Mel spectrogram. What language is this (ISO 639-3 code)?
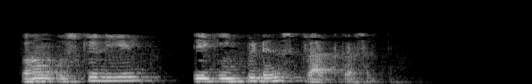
hin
